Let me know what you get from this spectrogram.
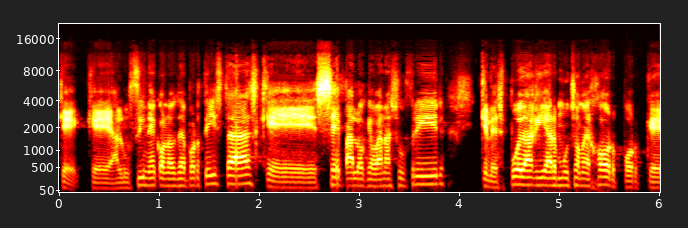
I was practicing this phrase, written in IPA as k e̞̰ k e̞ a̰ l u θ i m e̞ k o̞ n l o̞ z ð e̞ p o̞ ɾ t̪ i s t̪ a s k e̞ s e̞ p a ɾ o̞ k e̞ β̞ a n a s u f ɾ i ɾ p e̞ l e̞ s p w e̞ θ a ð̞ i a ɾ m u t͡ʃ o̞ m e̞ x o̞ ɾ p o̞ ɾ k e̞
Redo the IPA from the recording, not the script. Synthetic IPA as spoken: k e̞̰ k e̞ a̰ l u θ i n e̞ k o̞ n l o̞ z ð e̞ p o̞ ɾ t̪ i s t̪ a s k e̞ s e̞ p a l o̞ k e̞ β̞ a n a s u f ɾ i ɾ k e̞ l e̞ s p w e̞ ð a ɣ̞ i a ɾ m u t͡ʃ o̞ m e̞ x o̞ ɾ p o̞ ɾ k e̞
